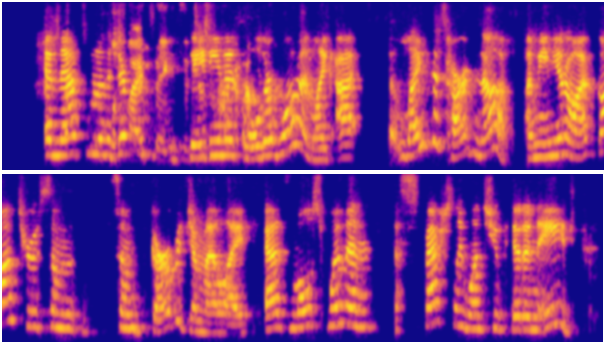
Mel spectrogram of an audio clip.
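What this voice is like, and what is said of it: Upper Midwest accent. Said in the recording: “Your accent, it sounds like Minnesota ... I'm Wisconsin”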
